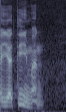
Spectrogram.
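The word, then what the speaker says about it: يتيما: Perhatikan cara membaca yatiman. Tanwin bertemu dengan fa atau nun mati bertemu dengan fa, cara membacanya huruf fa sedikit kelihatan.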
